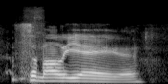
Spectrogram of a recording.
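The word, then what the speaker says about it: sommelier: I know the word visceral and Somalian. – Somalier. No, Somalier.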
